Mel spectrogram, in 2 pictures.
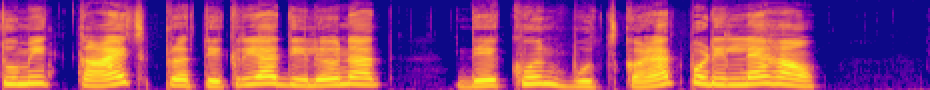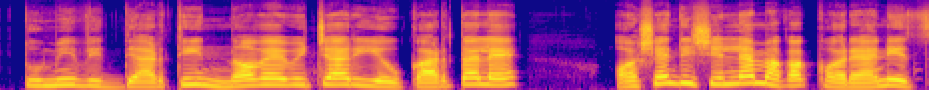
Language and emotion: Goan Konkani, surprised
